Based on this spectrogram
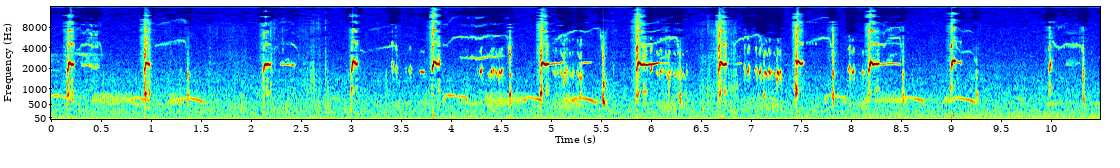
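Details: Wild rainbow lorikeets nesting in a roof: sharp, squeaky begging notes about once a second, some rising or bending, in a steady insistent series as the male feeds the incubating female.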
